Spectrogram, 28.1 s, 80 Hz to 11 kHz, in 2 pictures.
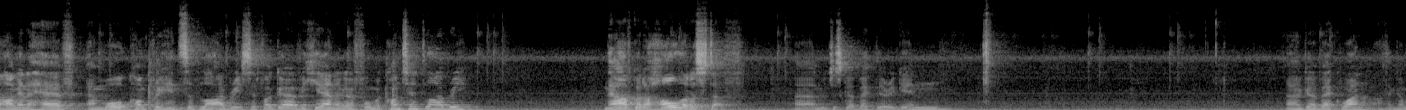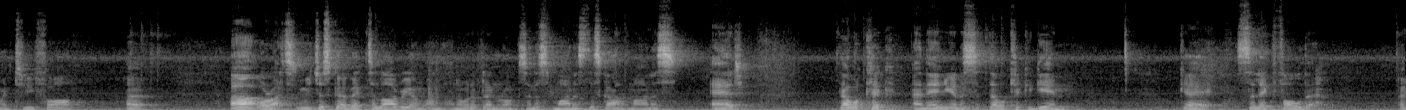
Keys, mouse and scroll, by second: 1.2 click, 2.4 click, 3.6 click, 5.0 click, 5.1 click, 6.9 click, 7.9 click, 11.0 click, 11.8 click, 13.4 click, 15.7 click, 15.9 click, 17.9 click, 19.6 click, 20.4 click, 21.4 click, 22.6 click, 22.7 click, 24.0 click, 24.1 click, 26.7 click.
